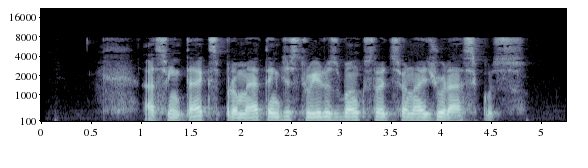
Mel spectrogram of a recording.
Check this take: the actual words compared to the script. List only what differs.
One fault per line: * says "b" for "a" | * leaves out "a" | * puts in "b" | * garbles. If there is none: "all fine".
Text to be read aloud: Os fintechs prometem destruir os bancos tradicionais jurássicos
* says "As" for "Os"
